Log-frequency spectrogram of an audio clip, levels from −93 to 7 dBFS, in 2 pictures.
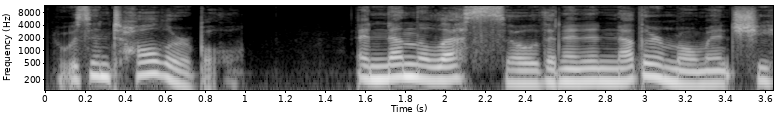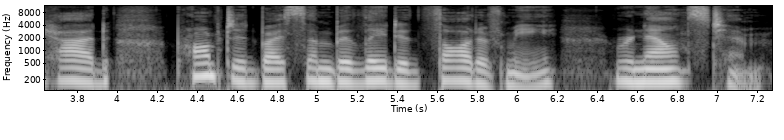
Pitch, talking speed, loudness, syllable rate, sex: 185 Hz, 190 wpm, -15 LUFS, 5.7 syllables/s, female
